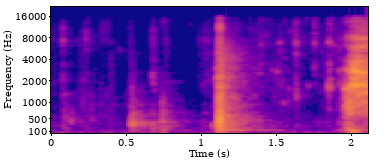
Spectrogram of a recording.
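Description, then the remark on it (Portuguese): A few wet, liquid sips and a swallow of water, ending in a short breathy exhale. No speech. “em algum momento do podcast, a gente vai tomar um gole de água juntos.”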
